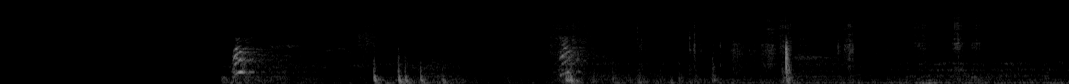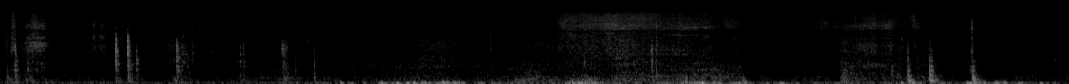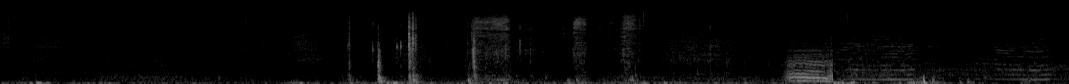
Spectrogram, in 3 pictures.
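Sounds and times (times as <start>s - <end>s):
paper rustling: 6.4s - 14.6s.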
